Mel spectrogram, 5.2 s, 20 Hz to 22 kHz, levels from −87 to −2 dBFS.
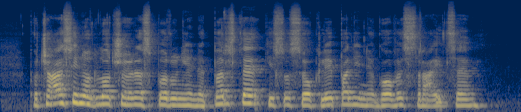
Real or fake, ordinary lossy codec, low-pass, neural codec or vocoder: fake; none; none; vocoder, 44.1 kHz, 128 mel bands every 512 samples, BigVGAN v2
